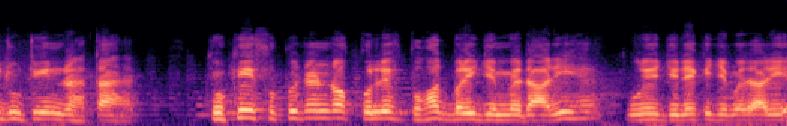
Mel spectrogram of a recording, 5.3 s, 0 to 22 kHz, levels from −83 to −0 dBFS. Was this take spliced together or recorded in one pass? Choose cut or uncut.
uncut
